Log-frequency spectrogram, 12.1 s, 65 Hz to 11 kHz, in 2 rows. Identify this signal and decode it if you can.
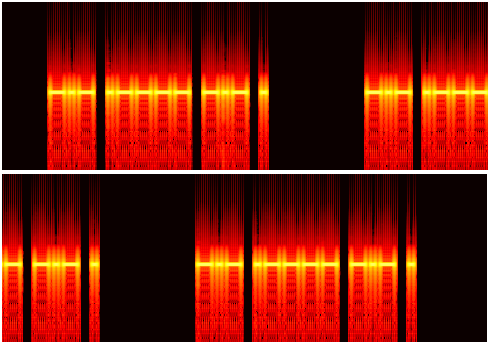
Morse code, heard as a keyed tone, about 20 wpm, 700 Hz. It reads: K1KE K1KE K1KE
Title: USA Call Signs - 4 Characters - Repeated 3x - 20wpm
